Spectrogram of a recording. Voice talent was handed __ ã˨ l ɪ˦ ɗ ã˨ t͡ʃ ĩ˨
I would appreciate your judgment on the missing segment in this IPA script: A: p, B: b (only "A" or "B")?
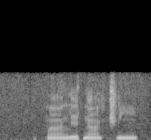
A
